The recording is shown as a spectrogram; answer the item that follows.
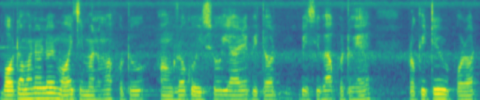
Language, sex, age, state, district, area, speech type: Assamese, male, 18-30, Assam, Morigaon, rural, spontaneous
